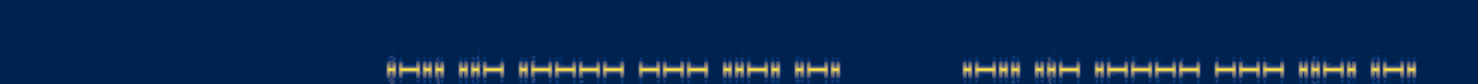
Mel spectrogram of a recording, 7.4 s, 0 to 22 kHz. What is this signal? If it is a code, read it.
Morse code, heard as a keyed tone, about 37 wpm, 700 Hz. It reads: LU1OFR LU1OFR
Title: DXCC-100 Call Signs - 6 Characters - Repeated 3x - 40wpm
